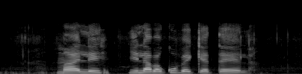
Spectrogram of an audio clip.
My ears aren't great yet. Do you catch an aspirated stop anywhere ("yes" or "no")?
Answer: no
